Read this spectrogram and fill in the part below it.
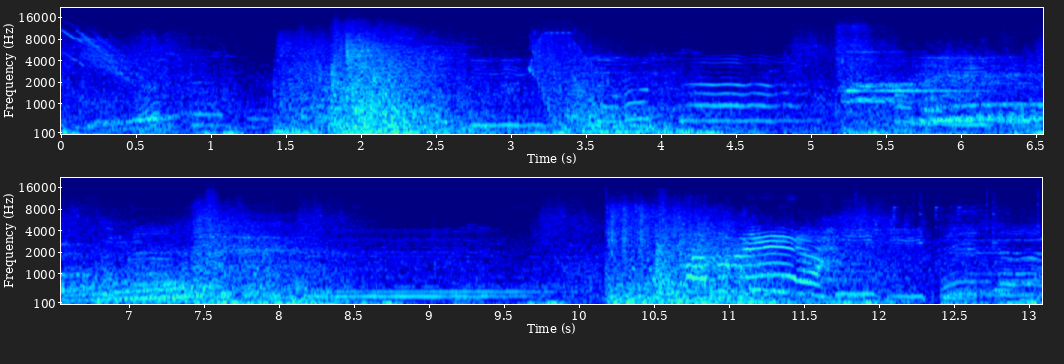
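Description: A link attack in the game Fuga: Melodies of Steel fires a barrage of booming shots, whooshes and metallic crashes in dense, overlapping bursts, with a voice talking throughout and music underneath.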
